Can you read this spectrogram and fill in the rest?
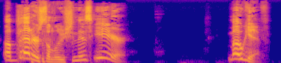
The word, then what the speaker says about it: MoGive: So not MoGivey? – Not MoGivey. It's MoGive.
